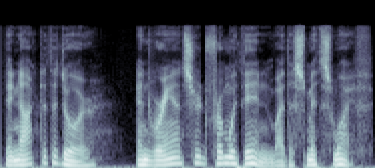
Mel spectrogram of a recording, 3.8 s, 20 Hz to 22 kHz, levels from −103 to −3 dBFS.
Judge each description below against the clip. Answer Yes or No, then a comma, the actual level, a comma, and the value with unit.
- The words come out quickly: Yes, fast, 225 wpm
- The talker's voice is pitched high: No, low, 115 Hz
